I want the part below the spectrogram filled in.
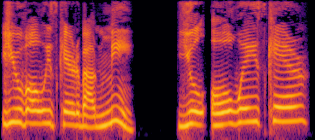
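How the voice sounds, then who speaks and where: A woman's voice: fairly low pitch, animated, normal speed, dry recording, studio quality, lightly acted. A woman voicing a wounded, indignant young woman in an audiobook, with an emphatic, emotionally charged delivery. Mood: angry, incredulous.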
